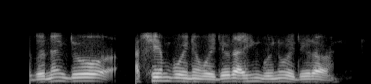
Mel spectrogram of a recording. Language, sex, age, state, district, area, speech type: Manipuri, male, 30-45, Manipur, Churachandpur, rural, conversation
